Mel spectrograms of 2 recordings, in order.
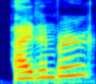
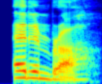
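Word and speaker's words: Edinburgh: pronounce idenburg in Scotland so you say it it eidenberg that's oh is that how you say it no how did you is that how you originally said it yeah is that what you thought it was don't so it's apparently pronounced edin bra edin bra three syllables edin bra I think I've heard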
